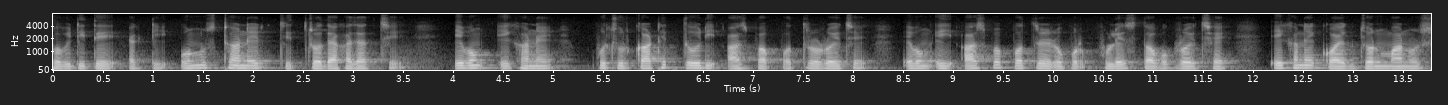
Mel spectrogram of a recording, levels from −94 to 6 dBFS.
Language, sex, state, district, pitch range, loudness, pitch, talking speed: Bengali, male, West Bengal, Jalpaiguri, 115-130 Hz, -20 LUFS, 115 Hz, 110 wpm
